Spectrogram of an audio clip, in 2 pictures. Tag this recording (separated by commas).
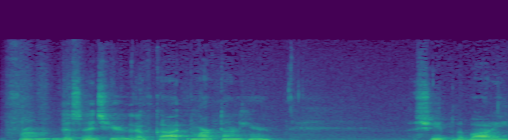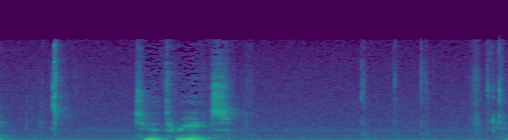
Speech, Wood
